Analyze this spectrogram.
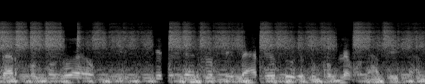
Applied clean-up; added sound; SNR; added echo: neural mask model RNNoise.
